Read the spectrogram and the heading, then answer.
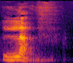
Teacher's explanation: Nem o O tem som de O, é a, e o E final não é pronunciado.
